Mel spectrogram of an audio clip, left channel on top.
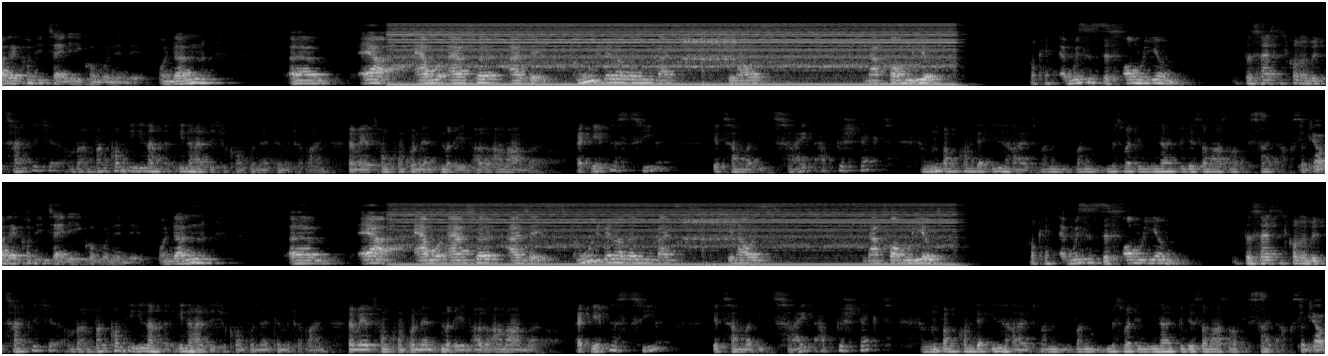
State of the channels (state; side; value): normal; both; correlation 0.63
